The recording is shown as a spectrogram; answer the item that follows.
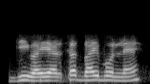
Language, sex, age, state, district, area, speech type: Urdu, male, 30-45, Uttar Pradesh, Aligarh, urban, conversation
